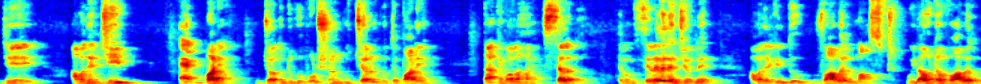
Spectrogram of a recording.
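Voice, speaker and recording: A man with a Bengali accent teaching English grammar in a slow, halting way, slowing further when he reads English definitions. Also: mid-range voice, mellow. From India. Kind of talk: lesson. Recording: echoey room.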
